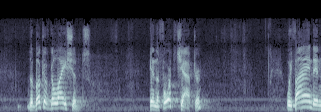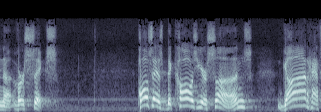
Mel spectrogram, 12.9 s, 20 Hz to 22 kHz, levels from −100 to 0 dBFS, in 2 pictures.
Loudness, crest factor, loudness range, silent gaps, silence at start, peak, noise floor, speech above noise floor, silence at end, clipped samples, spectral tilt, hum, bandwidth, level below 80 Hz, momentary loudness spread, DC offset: -16 LUFS; 16 dB; 4 LU; none; 0.35 s; -2 dBFS; -50 dBFS; 35 dB; 0 s; under 0.1%; -5 dB/octave; none; 10.5 kHz; -58 dBFS; 15 LU; under 0.1%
